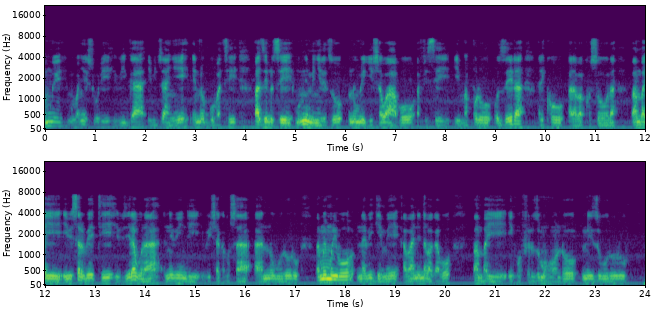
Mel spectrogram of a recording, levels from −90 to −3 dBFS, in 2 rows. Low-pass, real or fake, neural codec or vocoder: 7.2 kHz; real; none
